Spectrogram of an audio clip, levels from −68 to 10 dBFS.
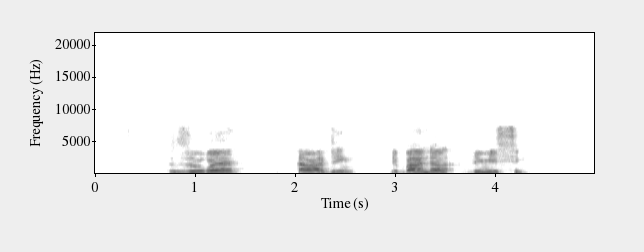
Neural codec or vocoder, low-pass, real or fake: codec, 16 kHz, 2 kbps, FreqCodec, smaller model; 7.2 kHz; fake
